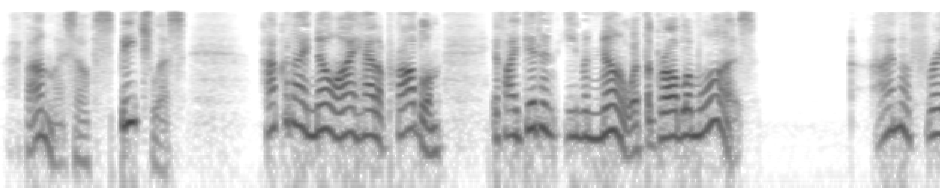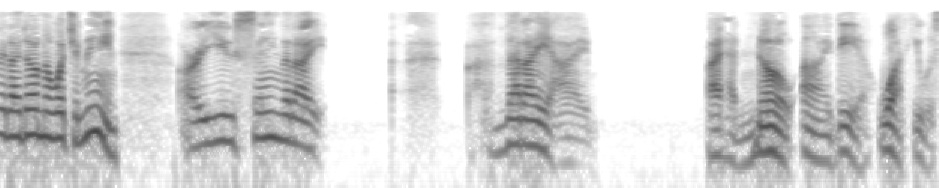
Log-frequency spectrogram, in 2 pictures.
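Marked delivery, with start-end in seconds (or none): 2.1-12.7 much higher, rattled and stumbling; flustered. A narrator's reading. Employee confused and flustered before his boss. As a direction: let the words trip over themselves.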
